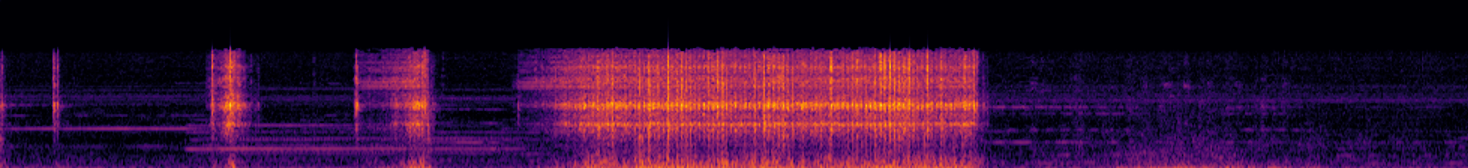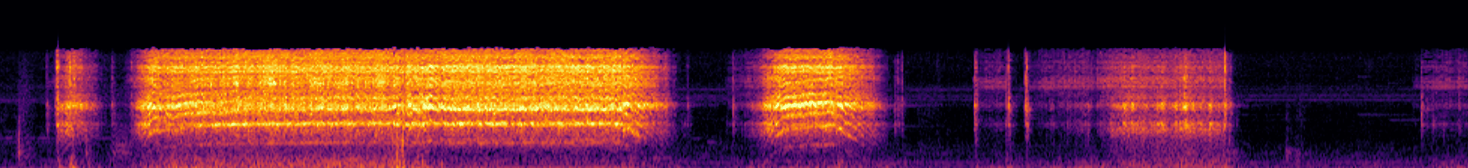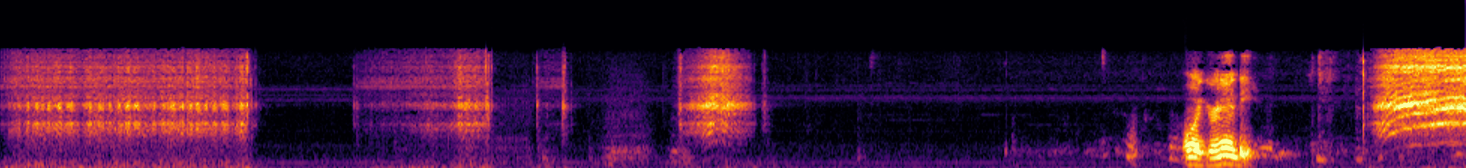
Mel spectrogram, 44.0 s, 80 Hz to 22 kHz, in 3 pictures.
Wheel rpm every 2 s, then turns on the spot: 0, 0, 10, 30, 30, 0, 0, 10, 130, 160, 70, 50, 10, 10, 10, 30, 10, 0, 10, 0, 0, 70.
4-10 26-28 30-34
